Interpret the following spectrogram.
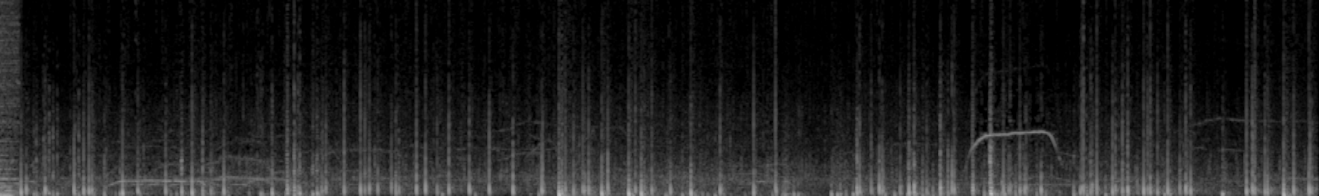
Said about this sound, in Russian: Нет, хочется сказать, что это не град. Это не град, это пиротехника, это салют. Уже сегодня в Ессентуках стартует международный чемпионат пиротехнического искусства.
